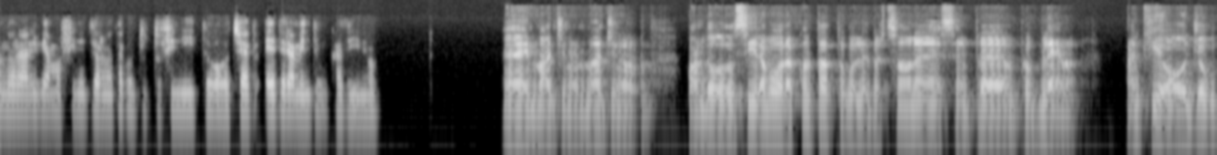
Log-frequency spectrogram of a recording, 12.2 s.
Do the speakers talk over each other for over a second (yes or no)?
no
